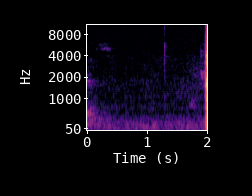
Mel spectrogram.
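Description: Near silence: room tone in a pause between spoken words, ending with a man's voice starting sharply at the very end.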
